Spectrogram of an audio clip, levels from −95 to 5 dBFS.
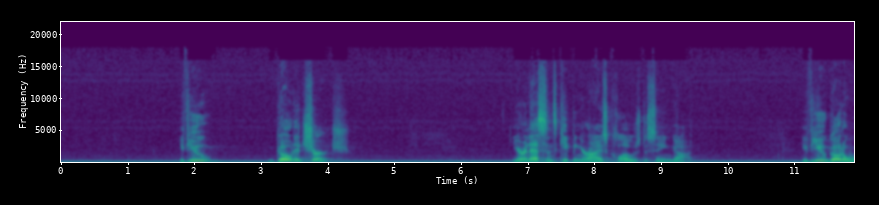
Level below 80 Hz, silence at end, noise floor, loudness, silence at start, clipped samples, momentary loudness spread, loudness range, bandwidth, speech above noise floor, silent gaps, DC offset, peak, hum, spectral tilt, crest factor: -54 dBFS; 0 s; -55 dBFS; -28 LUFS; 1.8 s; under 0.1%; 21 LU; 9 LU; 17.5 kHz; 27 dB; none; under 0.1%; -8 dBFS; none; -4.5 dB/octave; 22 dB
